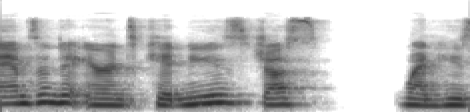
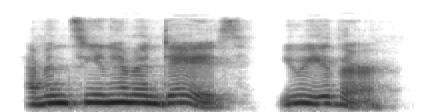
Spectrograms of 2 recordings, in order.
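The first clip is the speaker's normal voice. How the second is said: higher, louder opening, mildly pointed; a little accusing; 6 semitones higher, 5 dB louder than usual. A narrator's reading. Old man reproaches an absent visitor, a little accusingly. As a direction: lightly accuse the listener. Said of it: "he adds a little accusingly".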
